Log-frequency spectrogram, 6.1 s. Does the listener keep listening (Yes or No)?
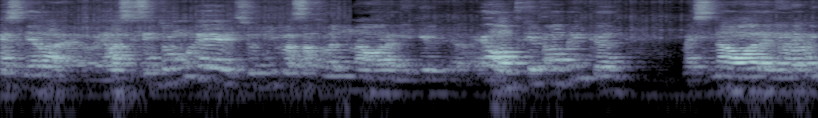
Yes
